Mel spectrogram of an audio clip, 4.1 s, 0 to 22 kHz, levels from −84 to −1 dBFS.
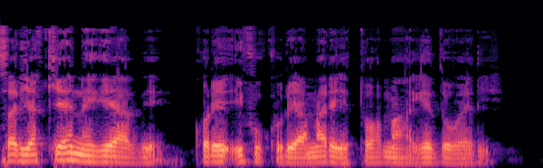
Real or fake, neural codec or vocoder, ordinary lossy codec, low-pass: real; none; AAC, 32 kbps; 19.8 kHz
